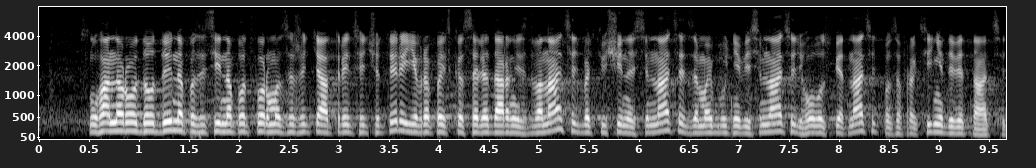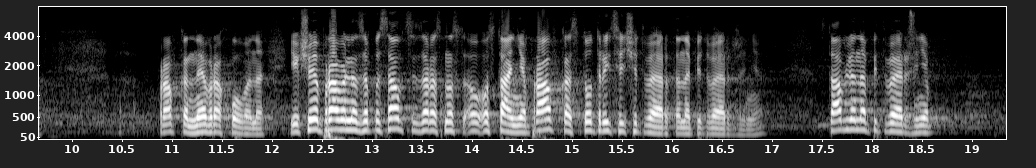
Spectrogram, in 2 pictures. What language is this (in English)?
Ukrainian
